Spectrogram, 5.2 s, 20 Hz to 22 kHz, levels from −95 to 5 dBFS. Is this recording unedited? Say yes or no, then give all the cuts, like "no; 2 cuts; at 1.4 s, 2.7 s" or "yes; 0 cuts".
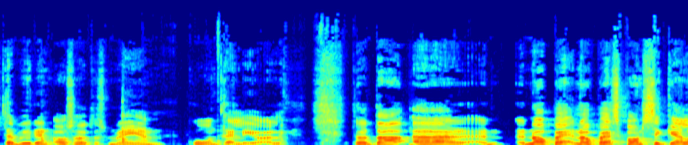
no; 1 cut; at 1.4 s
